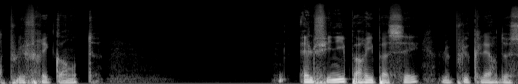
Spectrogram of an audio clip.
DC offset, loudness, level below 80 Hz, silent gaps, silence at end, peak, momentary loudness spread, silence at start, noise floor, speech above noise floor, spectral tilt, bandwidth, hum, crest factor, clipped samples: 0.2%; -19 LUFS; -30 dBFS; none; 0 s; -2 dBFS; 19 LU; 0 s; -68 dBFS; 51 dB; -7 dB/octave; 14 kHz; none; 18 dB; under 0.1%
